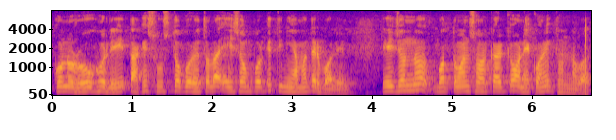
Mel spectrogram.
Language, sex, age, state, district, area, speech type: Bengali, male, 45-60, West Bengal, Jhargram, rural, spontaneous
